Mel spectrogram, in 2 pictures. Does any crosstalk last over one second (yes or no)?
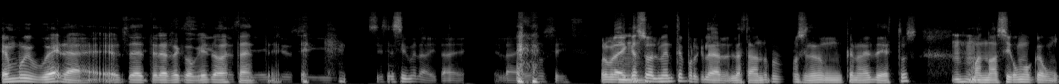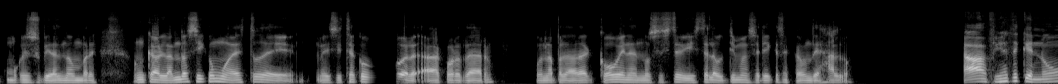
yes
